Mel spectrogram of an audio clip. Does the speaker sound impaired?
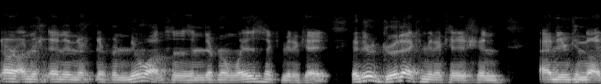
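Yes: bilateral cleft lip; congenital bilateral.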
